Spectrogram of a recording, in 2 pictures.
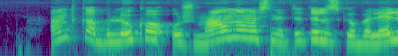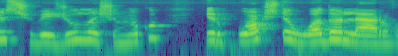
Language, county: Lithuanian, Vilnius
